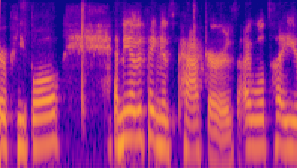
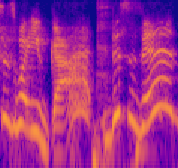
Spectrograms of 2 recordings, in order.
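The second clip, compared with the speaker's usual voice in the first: disbelief; 10 semitones higher than usual. Retold or imitated. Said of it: "I was like".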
